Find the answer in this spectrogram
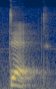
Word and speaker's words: debt: crumb and the letter b is often silent when it's before the consonant t so think of these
